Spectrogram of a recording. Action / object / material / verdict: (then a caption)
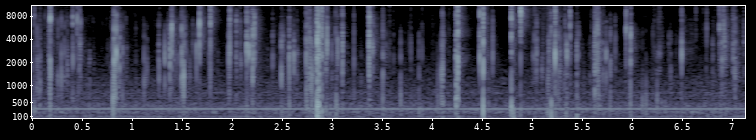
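scrape / plastic candy wrapper / plastic / none. A green plastic candy wrapper is held between the fingertips and squeezed and crinkled close to a microphone. It makes a dense run of sharp, bright crackles and crinkles, some louder snaps standing out, each dying away almost instantly. A faint steady low tone runs underneath throughout.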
